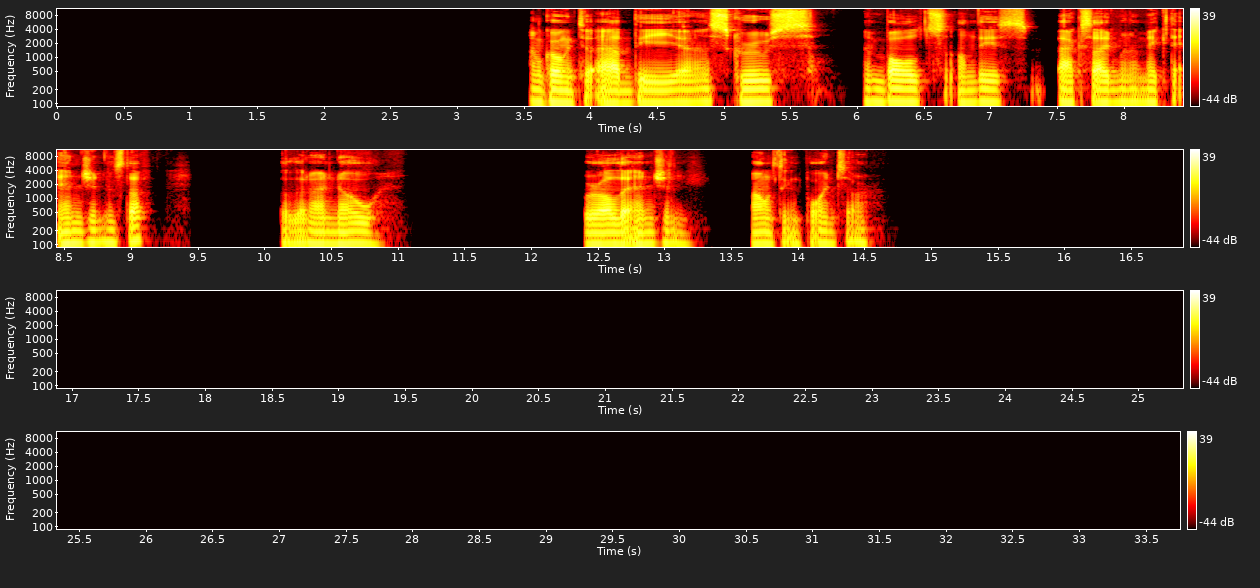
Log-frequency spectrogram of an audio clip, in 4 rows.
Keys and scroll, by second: 25.6 ctrl+s.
